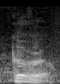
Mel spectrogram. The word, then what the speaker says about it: guru: Is it guru or guru? Guru. The emphasis is on the first U.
